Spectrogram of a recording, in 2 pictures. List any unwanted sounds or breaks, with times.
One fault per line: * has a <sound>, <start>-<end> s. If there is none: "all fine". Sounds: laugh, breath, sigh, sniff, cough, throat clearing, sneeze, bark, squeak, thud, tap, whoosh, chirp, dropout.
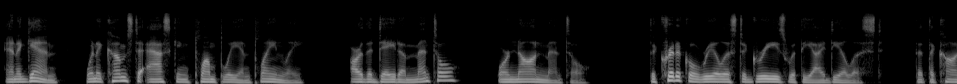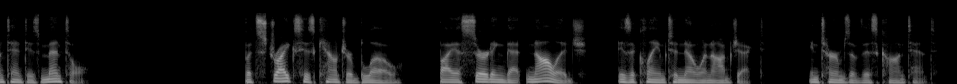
all fine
